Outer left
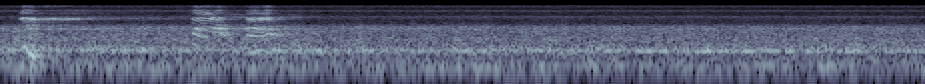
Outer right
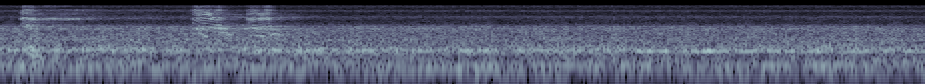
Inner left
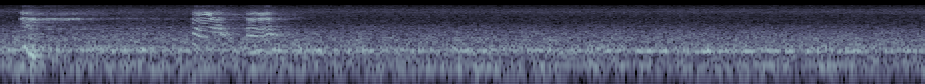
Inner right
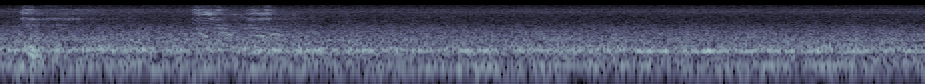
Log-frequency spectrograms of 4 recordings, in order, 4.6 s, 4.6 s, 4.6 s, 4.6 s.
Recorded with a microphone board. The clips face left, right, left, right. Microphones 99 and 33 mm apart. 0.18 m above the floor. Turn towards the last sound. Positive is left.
turn(degrees=45)  # may be behind; listen again after turning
